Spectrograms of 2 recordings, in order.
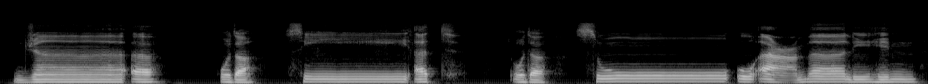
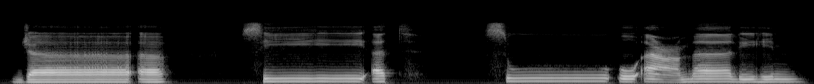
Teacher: diese drei Buchstaben müssen rein sein von dem Nasallaut. Sie dürfen nicht mit ihm vermischt werden. · Shown in: second take · Es heißt also ja'a, si'at, su'u'a'malihim.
